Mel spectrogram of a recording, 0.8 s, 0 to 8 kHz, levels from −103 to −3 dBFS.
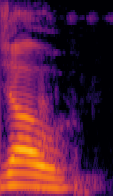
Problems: background sounds at intervals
